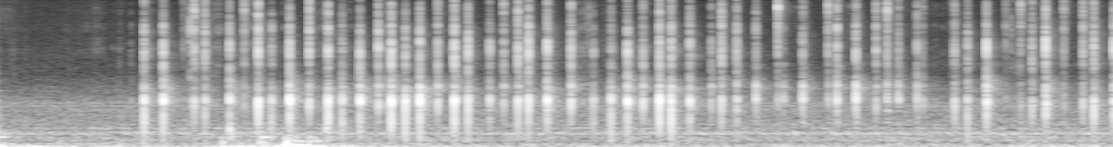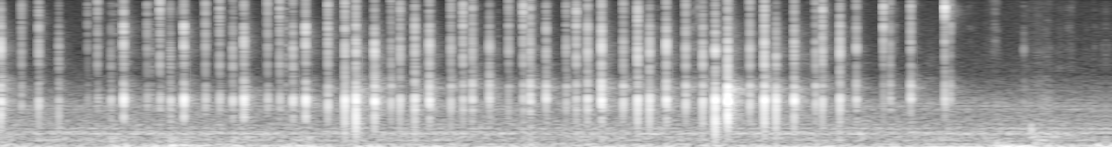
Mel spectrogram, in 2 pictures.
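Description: Fingernails tap and click rapidly on a plastic handheld console, close up.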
